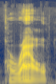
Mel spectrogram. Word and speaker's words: chorale: no e is coral the emphasis for the one that has the e is on the second syllable chorale this is a noun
